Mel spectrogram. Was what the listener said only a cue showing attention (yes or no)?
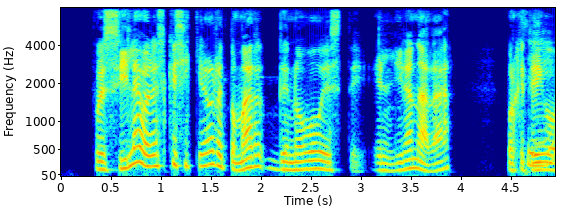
yes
